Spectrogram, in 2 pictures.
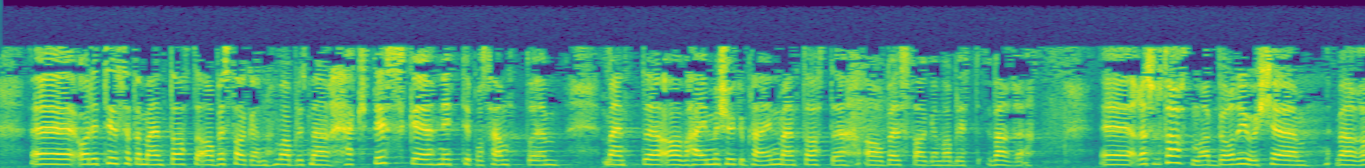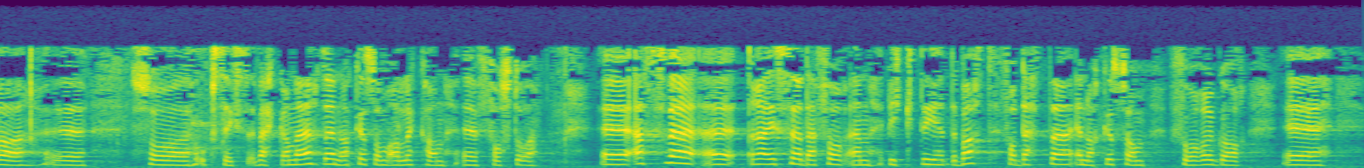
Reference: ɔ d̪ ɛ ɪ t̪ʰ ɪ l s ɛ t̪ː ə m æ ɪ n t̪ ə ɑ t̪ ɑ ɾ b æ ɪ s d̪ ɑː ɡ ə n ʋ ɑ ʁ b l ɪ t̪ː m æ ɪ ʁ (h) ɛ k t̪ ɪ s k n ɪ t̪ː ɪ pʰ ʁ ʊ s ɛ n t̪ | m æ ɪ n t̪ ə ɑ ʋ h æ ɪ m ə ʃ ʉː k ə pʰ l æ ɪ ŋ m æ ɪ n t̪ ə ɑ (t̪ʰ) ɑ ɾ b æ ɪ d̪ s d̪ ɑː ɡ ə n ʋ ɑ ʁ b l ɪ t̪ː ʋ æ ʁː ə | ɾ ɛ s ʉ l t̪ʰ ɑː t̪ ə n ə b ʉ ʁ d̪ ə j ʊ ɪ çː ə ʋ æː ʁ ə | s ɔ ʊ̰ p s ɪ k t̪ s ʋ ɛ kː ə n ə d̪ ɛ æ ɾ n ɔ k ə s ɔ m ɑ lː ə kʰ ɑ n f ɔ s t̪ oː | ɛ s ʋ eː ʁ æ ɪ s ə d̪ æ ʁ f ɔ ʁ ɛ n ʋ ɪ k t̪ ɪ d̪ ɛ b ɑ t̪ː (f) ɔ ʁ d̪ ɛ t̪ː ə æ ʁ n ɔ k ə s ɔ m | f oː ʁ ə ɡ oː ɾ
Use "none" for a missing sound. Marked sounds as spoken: h, t̪, f

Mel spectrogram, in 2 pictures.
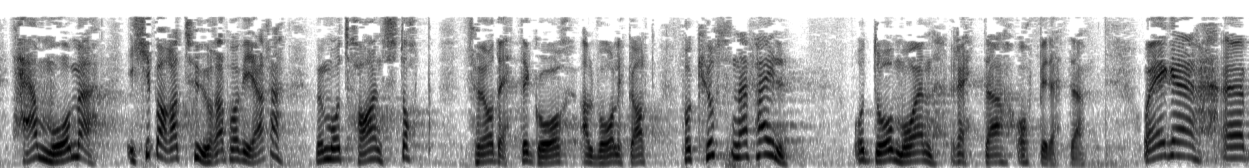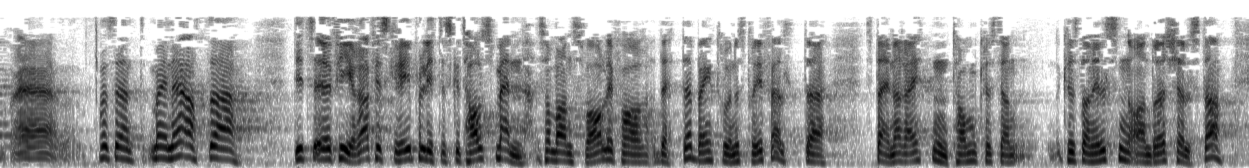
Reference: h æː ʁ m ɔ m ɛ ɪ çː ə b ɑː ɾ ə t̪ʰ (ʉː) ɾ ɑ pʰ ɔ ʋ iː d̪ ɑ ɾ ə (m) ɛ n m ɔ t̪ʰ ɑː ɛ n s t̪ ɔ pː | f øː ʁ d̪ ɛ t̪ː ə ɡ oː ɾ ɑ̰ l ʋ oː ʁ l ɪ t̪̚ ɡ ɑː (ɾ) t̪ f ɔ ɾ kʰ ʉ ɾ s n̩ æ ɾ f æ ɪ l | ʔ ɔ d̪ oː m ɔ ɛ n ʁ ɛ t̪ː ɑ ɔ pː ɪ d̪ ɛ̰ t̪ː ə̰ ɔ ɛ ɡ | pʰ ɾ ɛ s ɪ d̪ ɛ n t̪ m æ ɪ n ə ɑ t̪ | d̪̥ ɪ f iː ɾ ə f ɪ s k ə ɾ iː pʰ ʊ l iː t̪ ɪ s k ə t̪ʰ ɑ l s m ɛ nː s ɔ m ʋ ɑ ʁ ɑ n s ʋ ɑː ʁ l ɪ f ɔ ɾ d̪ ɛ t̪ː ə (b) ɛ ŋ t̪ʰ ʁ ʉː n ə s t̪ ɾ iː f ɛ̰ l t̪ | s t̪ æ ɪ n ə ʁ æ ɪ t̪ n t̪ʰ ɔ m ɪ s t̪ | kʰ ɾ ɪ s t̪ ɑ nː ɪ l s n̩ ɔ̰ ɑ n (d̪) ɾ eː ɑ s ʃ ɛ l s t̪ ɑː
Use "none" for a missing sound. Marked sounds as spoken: ʉː, m, l, b, d̪

